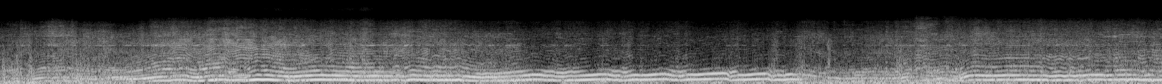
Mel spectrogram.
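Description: KTM supermini two-stroke dirt bike engine running hard near wide-open throttle. Its pitch rises and falls with throttle and gear changes. It briefly drops off about a second in and again about eight seconds in, then climbs back.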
